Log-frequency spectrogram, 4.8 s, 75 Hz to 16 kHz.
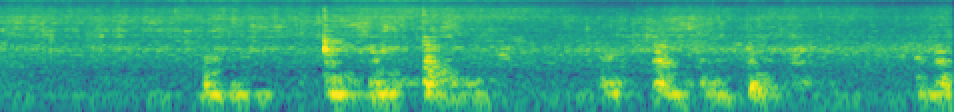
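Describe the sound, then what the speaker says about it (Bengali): Chopped tomatoes fry with small fish in a pan, giving a soft, low sizzle broken by a few quiet stirring scrapes and taps at irregular intervals. "টমেটোটা দিয়ে আমি 1-2 মিনিটের মতো ভালোভাবে একটু নেড়ে নেব।"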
